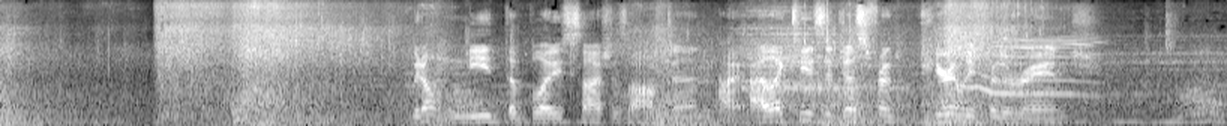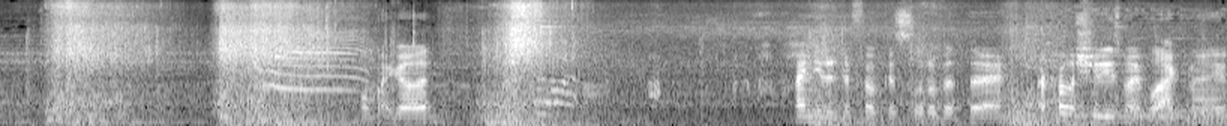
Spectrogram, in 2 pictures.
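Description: Heavy blades swing and strike with loud impacts.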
